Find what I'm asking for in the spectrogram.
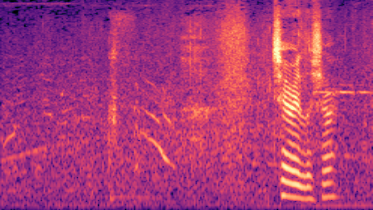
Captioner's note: chuckles softly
